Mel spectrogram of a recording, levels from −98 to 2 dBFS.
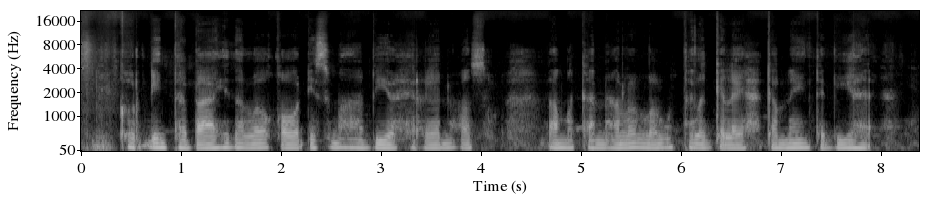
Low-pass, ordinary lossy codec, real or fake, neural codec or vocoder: none; none; fake; codec, 44.1 kHz, 3.4 kbps, Pupu-Codec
